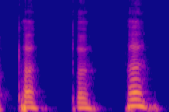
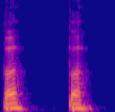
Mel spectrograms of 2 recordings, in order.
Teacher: they should hear the echo of the voiced B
